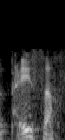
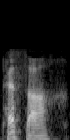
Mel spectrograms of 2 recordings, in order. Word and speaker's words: Pesach: It was getting closer and closer to the Pesach season, which should be pronounced Pesach, but the most common way people say it is Pesach, so we're going to say the same way. But if you read the Nekudas correctly, it's Pesach.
